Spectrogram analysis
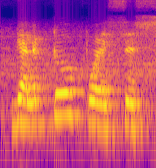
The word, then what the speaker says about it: galactopoiesis: Okay, galactopoiesis. समझ में आ गया? Last line is not visible, उसका आप स्पेलिंग नोट कर लीजिए, GALACTOPOIESIS, galactopoiesis.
